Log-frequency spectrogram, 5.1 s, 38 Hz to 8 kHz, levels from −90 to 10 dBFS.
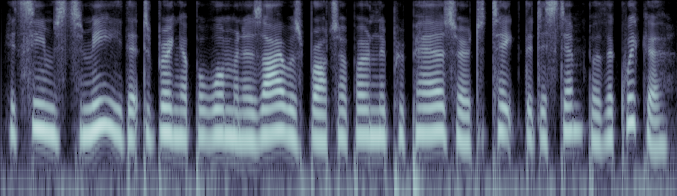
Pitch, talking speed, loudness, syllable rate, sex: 200 Hz, 285 wpm, -17 LUFS, 6.2 syllables/s, female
